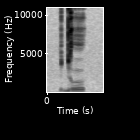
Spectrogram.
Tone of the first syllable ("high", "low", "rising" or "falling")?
low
